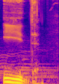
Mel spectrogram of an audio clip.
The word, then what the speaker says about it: Ed: multimillionaire Carla Frank Ludwig ed or in July sixteen eighteen ninety lived until October tenth 1959 was a comic strip artists best known as the creator of Harold teen his name is pronounced heed Harold teen debuted in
